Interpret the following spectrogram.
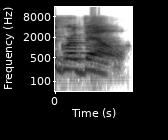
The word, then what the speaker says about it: Gravel: Is it Gravel? It's Gravel. Gravel. Okay. That was going to be my third choice. I thought there might be something. But it's spelled Gravel. So it's deceiving.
